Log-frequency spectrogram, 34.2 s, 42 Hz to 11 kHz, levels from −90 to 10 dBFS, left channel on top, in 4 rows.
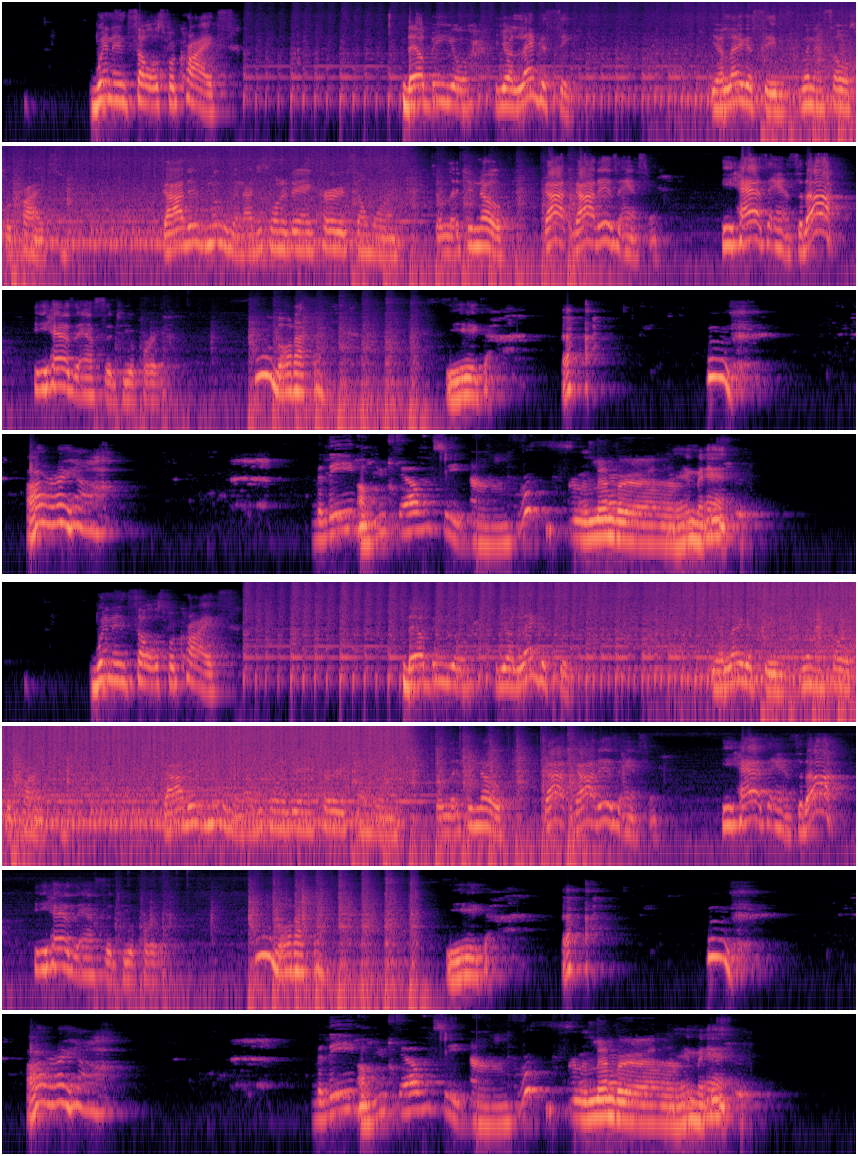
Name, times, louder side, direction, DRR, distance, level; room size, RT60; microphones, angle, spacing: voice 1, 0.9-2.4 4.0-5.7 7.1-9.2 10.1-12.5 12.9-13.6 14.0-15.1 15.7-16.8 17.4-18.7 19.6-20.6 21.5-22.3 22.7-23.0 24.1-24.7 25.9-26.7 27.9-28.3 29.2-29.3 32.3-32.9, left 2 dB, 35° left, 9 dB, 0.7 m, -21 dB
sound 1, 2.4-13.1, right 5 dB, 65° right, 0.5 m, -29 dB
sound 2, 6.5-21.3, right 3 dB, 80° right, 1.4 m, -36 dB
voice 2, 28.7-30.3 30.8-31.0 31.4-31.9, left 1 dB, 20° left, 6 dB, 1.3 m, -25 dB
voice 3, 30.3-30.8 31.3-33.1, right 1 dB, 5° right, 7 dB, 0.6 m, -19 dB
25.5 x 17.0 x 2.8 m, 0.68 s
head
